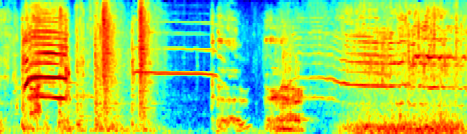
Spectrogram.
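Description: Cartoon sound effects of a creature grunting and growling, with a low rumble strongest in the second half, over film-score music with high held notes, one of them slowly sliding down in pitch near the end.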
